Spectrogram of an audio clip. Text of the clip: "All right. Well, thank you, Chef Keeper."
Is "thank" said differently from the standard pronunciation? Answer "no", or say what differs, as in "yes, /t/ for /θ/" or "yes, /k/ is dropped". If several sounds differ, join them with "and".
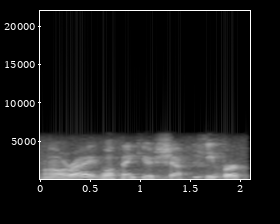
no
